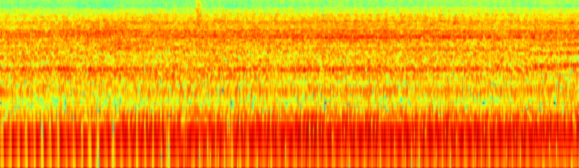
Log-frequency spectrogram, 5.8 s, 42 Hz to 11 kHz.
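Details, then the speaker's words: 2000 Honda VFR800 fuel-injected, restricted, first start after six months' storage on old fuel: lumpy, loping uneven idle, one cylinder not firing at all, its exhaust pipe stone cold, running on three cylinders; dead-cylinder misfire. "В общем, один цилиндр не работает совсем. Труба абсолютно холодная. Катился немножко на трех цилиндрах."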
